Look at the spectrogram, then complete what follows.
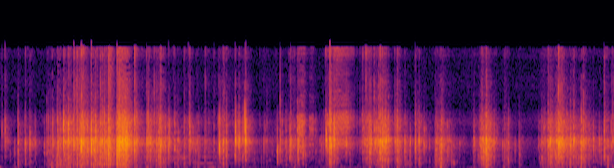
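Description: Crinkly plastic chip packets rustling and crackling in irregular bursts as they are handled and pulled open.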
